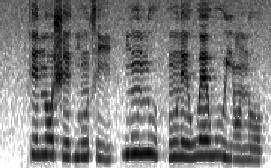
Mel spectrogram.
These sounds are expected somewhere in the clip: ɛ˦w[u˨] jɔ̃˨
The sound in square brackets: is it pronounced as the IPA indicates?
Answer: no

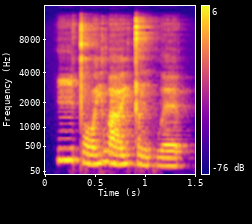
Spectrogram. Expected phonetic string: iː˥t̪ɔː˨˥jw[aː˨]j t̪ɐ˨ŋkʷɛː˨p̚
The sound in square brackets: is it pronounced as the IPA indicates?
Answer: no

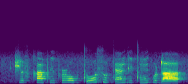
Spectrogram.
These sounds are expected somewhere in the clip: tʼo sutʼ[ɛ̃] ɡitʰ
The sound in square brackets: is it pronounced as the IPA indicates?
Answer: yes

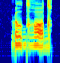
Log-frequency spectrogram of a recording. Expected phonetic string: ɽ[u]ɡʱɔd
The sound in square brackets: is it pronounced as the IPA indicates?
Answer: yes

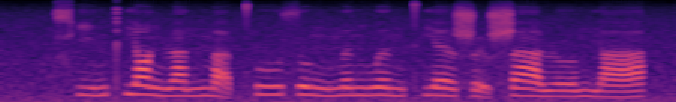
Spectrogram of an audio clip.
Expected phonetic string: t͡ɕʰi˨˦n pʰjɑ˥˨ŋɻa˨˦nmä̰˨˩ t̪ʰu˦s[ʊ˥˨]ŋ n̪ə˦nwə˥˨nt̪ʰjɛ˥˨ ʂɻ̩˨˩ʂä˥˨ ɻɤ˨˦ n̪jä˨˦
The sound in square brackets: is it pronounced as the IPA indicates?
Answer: yes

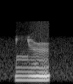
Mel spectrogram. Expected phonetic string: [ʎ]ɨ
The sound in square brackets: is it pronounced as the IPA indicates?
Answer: yes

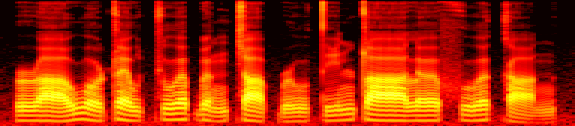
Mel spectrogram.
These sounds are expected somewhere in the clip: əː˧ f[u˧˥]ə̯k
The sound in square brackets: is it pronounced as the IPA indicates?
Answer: yes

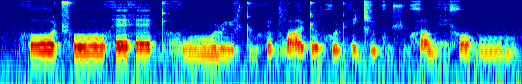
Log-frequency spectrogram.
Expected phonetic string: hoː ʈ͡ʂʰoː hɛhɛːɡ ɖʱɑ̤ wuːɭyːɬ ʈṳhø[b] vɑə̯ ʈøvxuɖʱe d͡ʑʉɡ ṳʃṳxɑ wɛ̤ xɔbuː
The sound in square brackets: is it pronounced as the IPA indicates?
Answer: yes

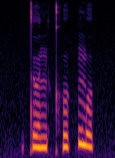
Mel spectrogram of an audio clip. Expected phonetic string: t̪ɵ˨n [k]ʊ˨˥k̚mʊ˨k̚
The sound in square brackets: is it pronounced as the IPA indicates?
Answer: no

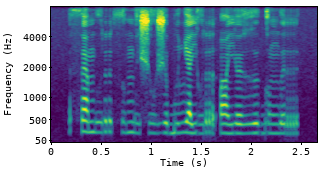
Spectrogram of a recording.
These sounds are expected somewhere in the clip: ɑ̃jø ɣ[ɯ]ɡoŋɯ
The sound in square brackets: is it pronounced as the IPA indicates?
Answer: yes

